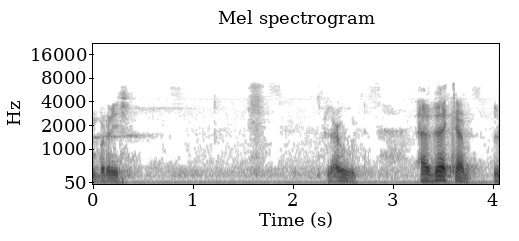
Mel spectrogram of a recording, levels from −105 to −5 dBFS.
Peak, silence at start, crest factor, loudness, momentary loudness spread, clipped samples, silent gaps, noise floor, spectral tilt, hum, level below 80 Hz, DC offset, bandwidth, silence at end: -12 dBFS; 0 s; 24 dB; -31 LUFS; 19 LU; under 0.1%; none; -63 dBFS; -6.5 dB/octave; none; -56 dBFS; under 0.1%; 6.8 kHz; 0 s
